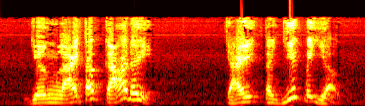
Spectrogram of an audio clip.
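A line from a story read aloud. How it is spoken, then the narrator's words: Sudden loud shout. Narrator (Vietnamese): Chí Tôn bỗng hét lớn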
